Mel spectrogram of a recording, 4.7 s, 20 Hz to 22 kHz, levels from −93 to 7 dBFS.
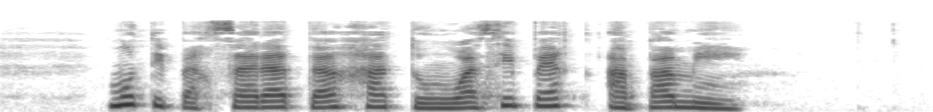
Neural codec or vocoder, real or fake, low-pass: vocoder, 22.05 kHz, 80 mel bands, Vocos; fake; 9.9 kHz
